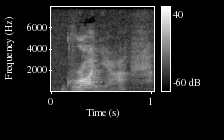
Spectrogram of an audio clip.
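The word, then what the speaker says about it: Gráinne: are so um everyone's right next up is grana which is a very well-known old irish historical name it's pronounced gro yeah grana and it's traditionally spelled g-r-a-thota i-n-n-e and the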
